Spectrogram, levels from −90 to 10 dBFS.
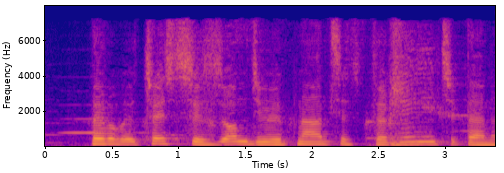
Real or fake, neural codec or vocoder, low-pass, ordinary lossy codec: fake; codec, 16 kHz, 0.5 kbps, X-Codec, HuBERT features, trained on general audio; 7.2 kHz; MP3, 48 kbps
